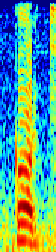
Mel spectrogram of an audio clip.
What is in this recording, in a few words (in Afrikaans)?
"kort", Afrikaans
